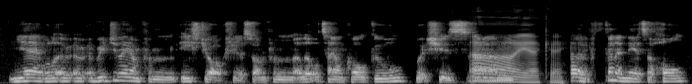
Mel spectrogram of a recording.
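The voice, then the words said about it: Generic Yorkshire English accent. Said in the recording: “I've just got a generic Yorkshire accent now ... I was going to say Yorkshire, and I was actually going to say Leeds”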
